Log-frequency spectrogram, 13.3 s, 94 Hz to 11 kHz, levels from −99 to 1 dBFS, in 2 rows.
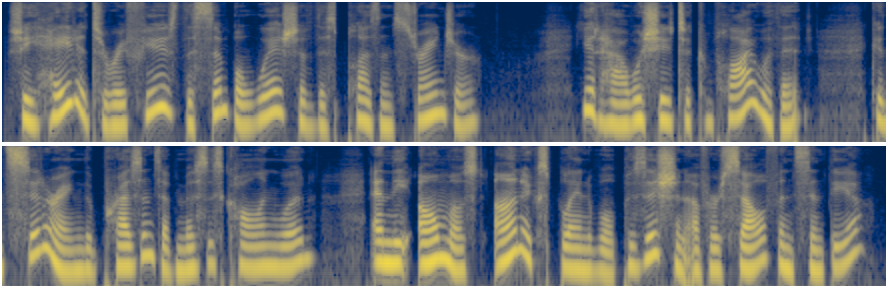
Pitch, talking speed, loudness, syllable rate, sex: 205 Hz, 155 wpm, -18 LUFS, 5.1 syllables/s, female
